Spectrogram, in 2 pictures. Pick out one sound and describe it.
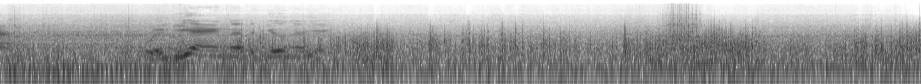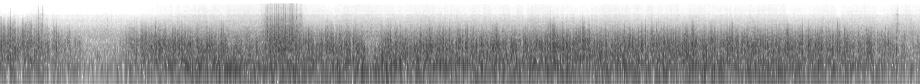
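Tyres rumble steadily over a rough road.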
